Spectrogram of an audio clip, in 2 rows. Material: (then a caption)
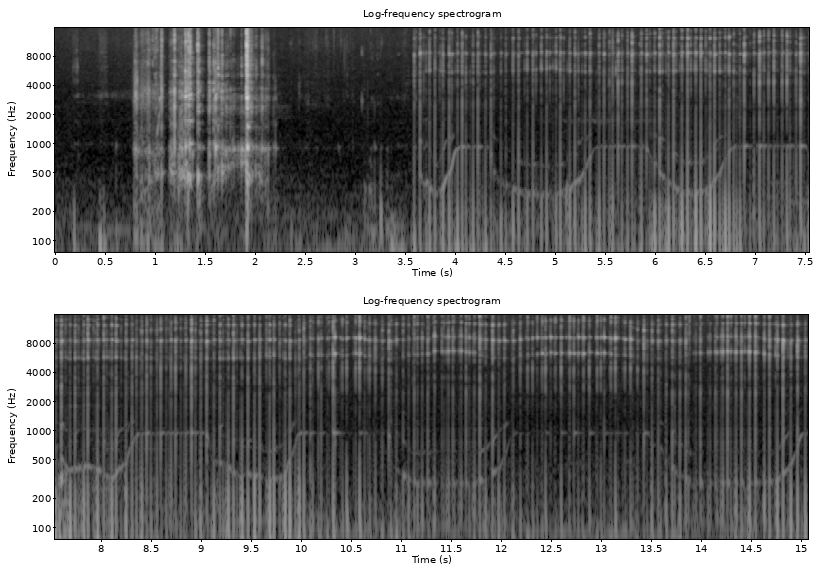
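Glass. A clear, hollow glass mason jar partly filled with glowing liquid is held in both hands while fingertips and nails tap rapidly on the glass. A dense run of bright, ringing clinks starts with a brief louder burst. Through the rest of the clip, a tone repeatedly glides between about 300 Hz and 900 Hz.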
